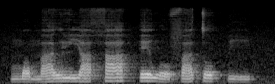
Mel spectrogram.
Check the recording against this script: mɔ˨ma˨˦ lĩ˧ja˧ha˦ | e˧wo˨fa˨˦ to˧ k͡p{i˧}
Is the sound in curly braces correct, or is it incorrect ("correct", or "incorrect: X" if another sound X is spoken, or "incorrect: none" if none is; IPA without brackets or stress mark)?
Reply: correct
